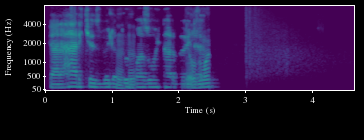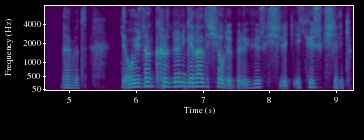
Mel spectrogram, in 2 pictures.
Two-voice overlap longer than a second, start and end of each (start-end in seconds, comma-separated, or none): none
